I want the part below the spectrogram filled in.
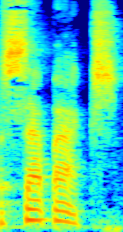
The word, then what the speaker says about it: setbacks: to those who are also thankful for the setbacks. Setback 的 t 可以不发音，在美式发音两个辅音在一起，前面一个辅音不用发，气流阻塞， setbacks, 挫折。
